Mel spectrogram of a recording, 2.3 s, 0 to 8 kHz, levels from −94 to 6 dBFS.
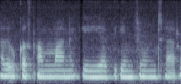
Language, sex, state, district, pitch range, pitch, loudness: Telugu, female, Andhra Pradesh, Chittoor, 180-190 Hz, 185 Hz, -17 LUFS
